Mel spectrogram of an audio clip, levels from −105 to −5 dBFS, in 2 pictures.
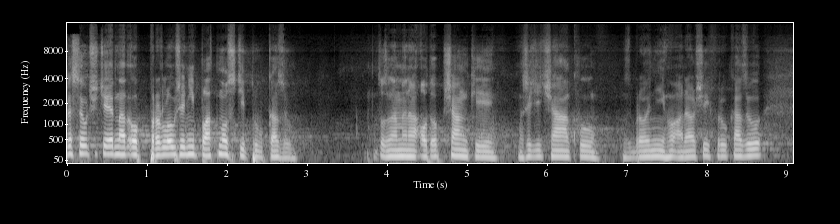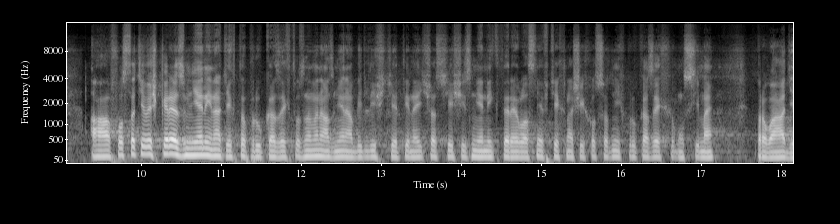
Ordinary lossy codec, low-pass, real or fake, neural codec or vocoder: Opus, 32 kbps; 14.4 kHz; fake; autoencoder, 48 kHz, 128 numbers a frame, DAC-VAE, trained on Japanese speech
